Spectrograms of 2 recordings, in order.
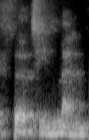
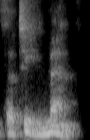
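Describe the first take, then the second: First: The stress is on the first syllable of thirteen. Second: The stress is on the second syllable of thirteen. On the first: The speaker calls it right. "we would tend to say" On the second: The speaker calls it wrong. "rather than"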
